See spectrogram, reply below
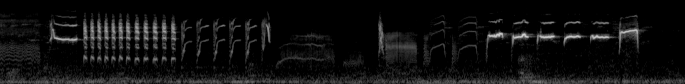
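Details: Scaly-breasted munia, or emprit peking, in a song filled with house sparrow, red siskin and canary phrases: a rapid buzzy trill, a string of falling chirps, a harsh note, then five or six loud, sustained whistles.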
